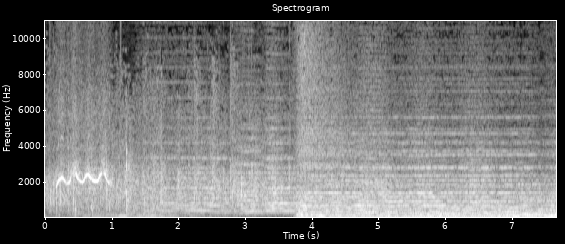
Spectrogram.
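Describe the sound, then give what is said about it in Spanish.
A burst of studio audience applause on RPA, the Asturian regional radio, greeting the film expert as he comes in, with a wavering whistle near the start, lasting a few seconds before music swells in and continues underneath. “Fuerte el aplauso para él, por favor.”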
